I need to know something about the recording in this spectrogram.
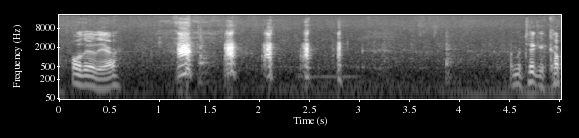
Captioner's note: laughing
